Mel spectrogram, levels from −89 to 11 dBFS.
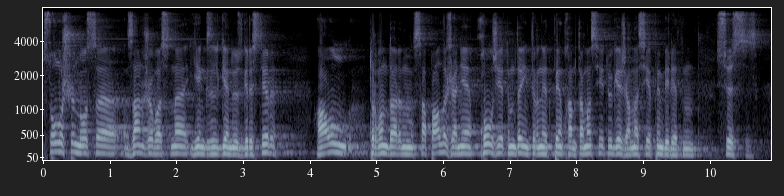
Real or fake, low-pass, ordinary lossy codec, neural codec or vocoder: real; 7.2 kHz; none; none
